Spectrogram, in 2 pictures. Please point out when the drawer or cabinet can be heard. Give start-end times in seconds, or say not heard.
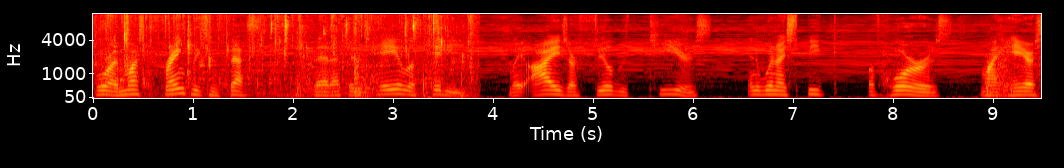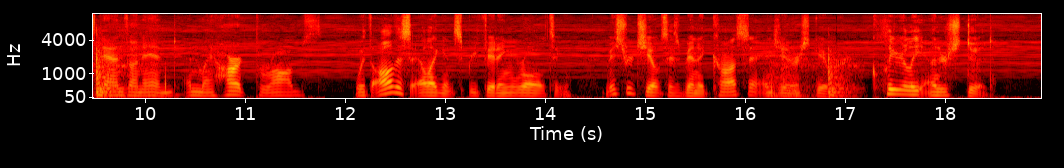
2.0-3.8, 8.9-10.0, 16.2-17.2.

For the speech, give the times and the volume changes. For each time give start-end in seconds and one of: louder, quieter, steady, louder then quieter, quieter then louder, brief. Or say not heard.
0.0-18.6 steady.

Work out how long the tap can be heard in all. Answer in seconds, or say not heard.
4 s.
